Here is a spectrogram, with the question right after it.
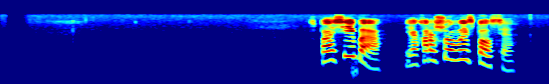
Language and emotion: Russian, positive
